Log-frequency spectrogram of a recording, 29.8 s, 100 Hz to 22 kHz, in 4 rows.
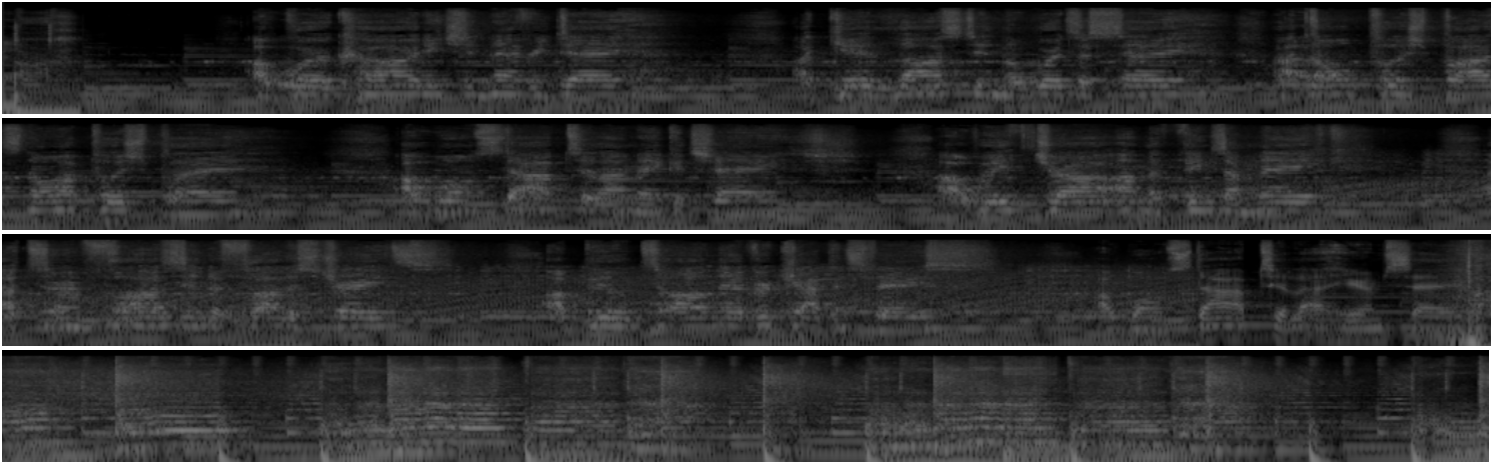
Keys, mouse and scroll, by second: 0.6-2.4 typing, 4.2-11.4 typing, 12.4 click, 14.1 scroll up 1, 15.6 click, 19.1 click, 20.4 click, 21.4-22.4 typing, 24.2 ctrl+s, 24.3 typing, 26.3-27.1 typing, 28.4 click.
